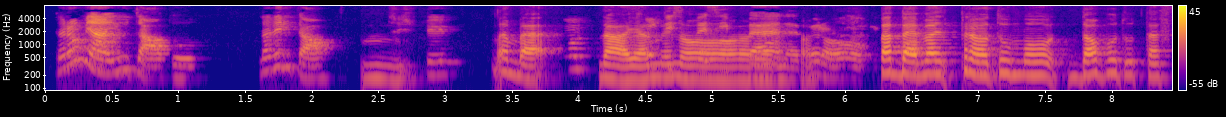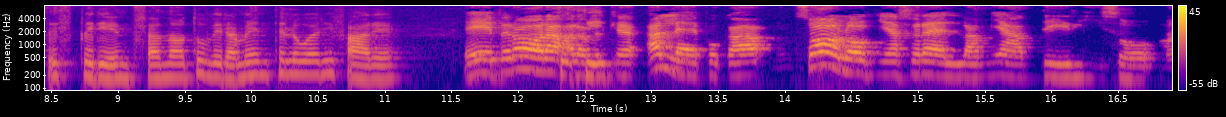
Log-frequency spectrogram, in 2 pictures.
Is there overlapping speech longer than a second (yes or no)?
yes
